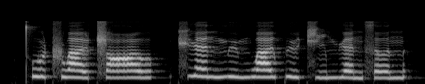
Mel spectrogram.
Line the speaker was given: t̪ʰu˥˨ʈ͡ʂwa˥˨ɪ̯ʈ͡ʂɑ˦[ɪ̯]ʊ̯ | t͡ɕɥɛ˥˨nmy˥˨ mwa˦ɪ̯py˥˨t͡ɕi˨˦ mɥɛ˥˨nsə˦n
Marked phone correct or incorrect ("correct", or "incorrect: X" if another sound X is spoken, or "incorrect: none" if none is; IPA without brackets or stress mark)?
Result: incorrect: none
